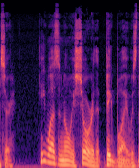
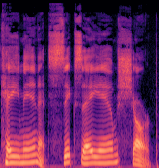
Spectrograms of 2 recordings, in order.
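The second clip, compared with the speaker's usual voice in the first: higher, slow nervous clerk; store manager voice; 8 semitones higher, 3 dB louder, slower than usual. Acted. Kenny describes his morning to Gray, higher and slow. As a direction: speak slowly like an awkward tall man. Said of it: "started Kenny".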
